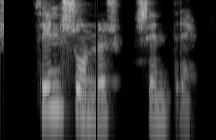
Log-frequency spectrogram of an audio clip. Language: Icelandic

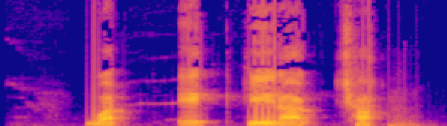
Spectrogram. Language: Domaaki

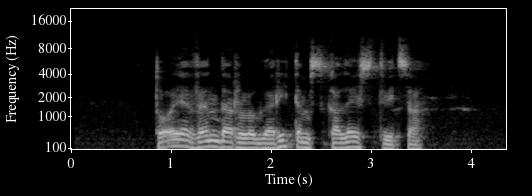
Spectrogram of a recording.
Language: Slovenian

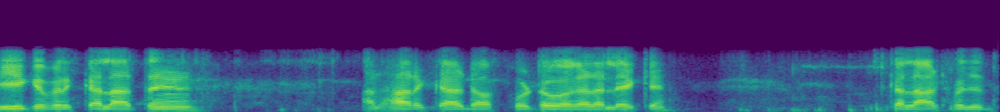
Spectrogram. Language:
Urdu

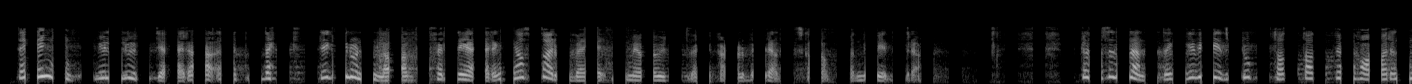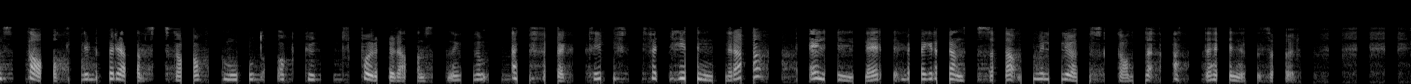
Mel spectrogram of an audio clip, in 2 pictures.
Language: Norwegian Bokmål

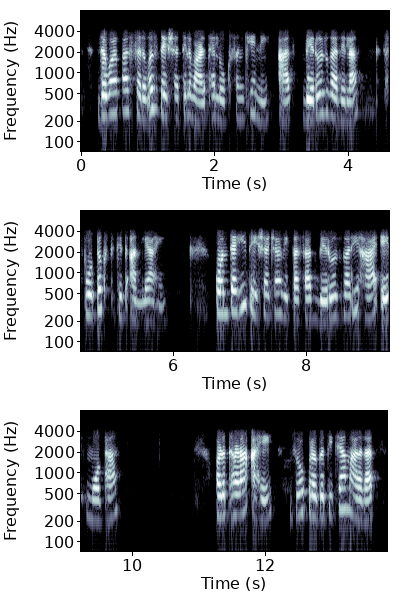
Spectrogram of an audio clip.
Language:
Marathi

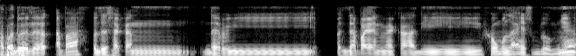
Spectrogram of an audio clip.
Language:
Indonesian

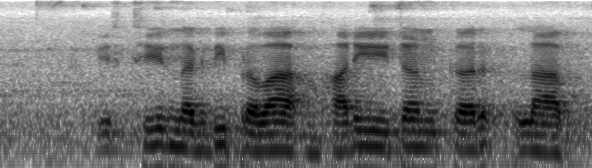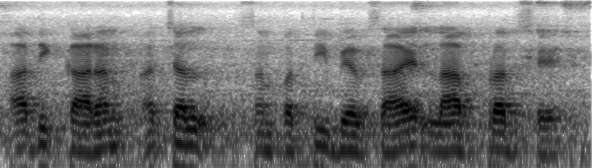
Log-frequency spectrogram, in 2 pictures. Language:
Maithili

